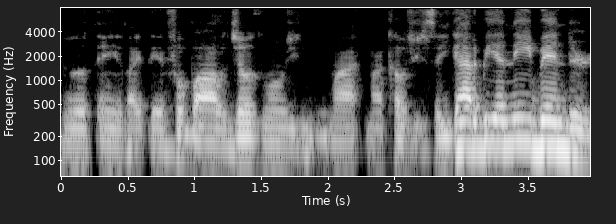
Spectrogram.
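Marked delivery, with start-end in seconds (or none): 2.9-4.0 put-on pitched-up southern country accent. Retelling what a football coach used to say, in a southern country accent. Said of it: "He said in his southern country accent".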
